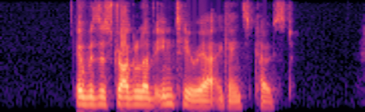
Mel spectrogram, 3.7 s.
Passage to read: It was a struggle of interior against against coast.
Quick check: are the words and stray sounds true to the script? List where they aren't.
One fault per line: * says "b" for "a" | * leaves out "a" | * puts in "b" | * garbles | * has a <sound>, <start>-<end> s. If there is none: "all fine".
* leaves out "against"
